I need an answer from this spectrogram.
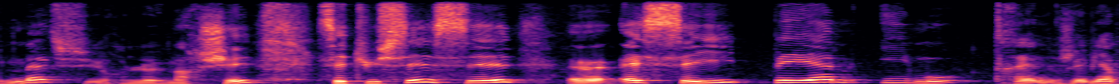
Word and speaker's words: SCI PM Immo Trend: que vous allez mettre sur le marché sais-tu ccsc ipm immo traîne j'ai bien prononcé c'est bien ça c'est exactement ça donc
